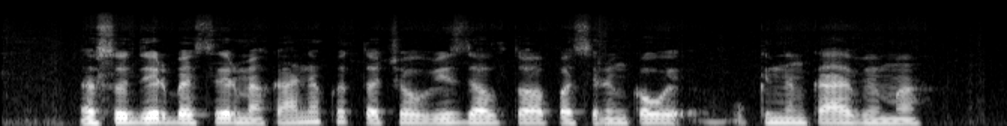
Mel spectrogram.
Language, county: Lithuanian, Vilnius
